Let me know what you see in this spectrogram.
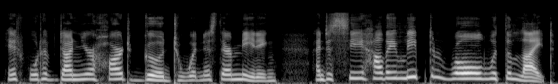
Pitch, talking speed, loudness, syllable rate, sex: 225 Hz, 225 wpm, -17 LUFS, 5.1 syllables/s, male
